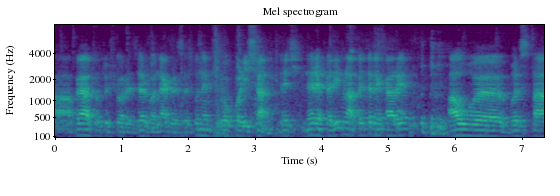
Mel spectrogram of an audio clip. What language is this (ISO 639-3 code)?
ron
